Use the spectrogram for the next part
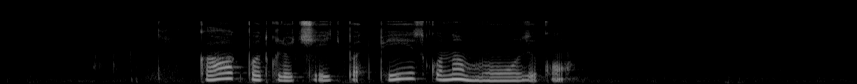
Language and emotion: Russian, sad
